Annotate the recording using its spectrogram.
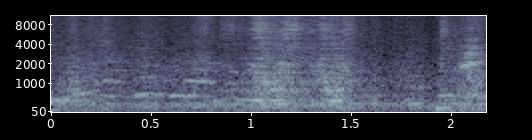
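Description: Faint scratching of a marker pen writing on a whiteboard, in a couple of short strokes.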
